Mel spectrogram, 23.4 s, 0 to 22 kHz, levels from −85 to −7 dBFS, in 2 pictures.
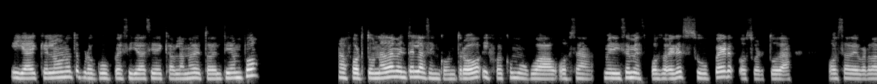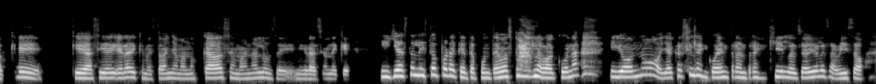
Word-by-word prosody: Y 220 -2 +1
ya, 200 0 +4
de 205 0 +1
que: 210 - -2
"No, 220 +2 +3
no 245 +1 +1
te 260 - -2
preocupes". 200 -2 -2
Y 200 - +1
yo, 195 - +3
así 195 +2 -1
de 195 -1 -1
que 190 - -6
hablándole 195 +3 0
todo 190 0 -1
el 190 0 -1
tiempo. 220 +9 +4 1.0
Afortunadamente, 220 +3 +3
las 235 -3 +3
encontró, 195 +2 +2
y 240 -2 0
fue 200 0 -5
como 215 -1 -2
wao. 185 -1 +1
O 195 -1 -3
sea, 185 0 -5
me 210 -1 0
dice 200 +2 +2
mi 220 -1 +4
esposo: 190 -1 -2
"Eres 210 +4 0
súper 230 +5 +1
o 190 - -4
suertuda". 180 -1 -3 0.4
O 195 0 -4
sea, 200 +2 -4
de 190 -1 0
verdad 185 0 -2
que 225 -5 -1 0.4
que 210 -2 +4
así 200 +2 0
era 215 +1 +1
de 230 -1 0
que 210 -1 -13
me 190 - -7
estaban 195 +3 -5
llamando 190 -1 -8
cada 215 +1 +2
semana 200 -1 -7
los 215 -4 -5
de 180 -2 -7
migración, 185 0 -5
de 185 -1 -7
que: - - -4 0.4
"Y, 255 -2 +1
¿ya 280 +1 +7
está 280 +5 0
listo 320 0 +2
para 300 -3 +3
que 235 -2 +1
te 220 - -1
apuntemos 220 +5 +1
para 300 -3 +4
la 280 -2 +5
vacuna?". 230 +7 +1 0.4
Y 250 -1 -1
yo: 250 0 +5
"No. 310 0 -1
Ya 215 +1 -1
casi 285 +5 -2
la 320 - +2
encuentran. 235 -2 -1
Tranquilos, 230 0 -2
ya 225 -1 0
yo 250 +2 +3
les 260 -1 -2
aviso". 200 -2 -1
210 Hz, 200 wpm, -23 LUFS, 195-235 Hz, 1.0 s, ya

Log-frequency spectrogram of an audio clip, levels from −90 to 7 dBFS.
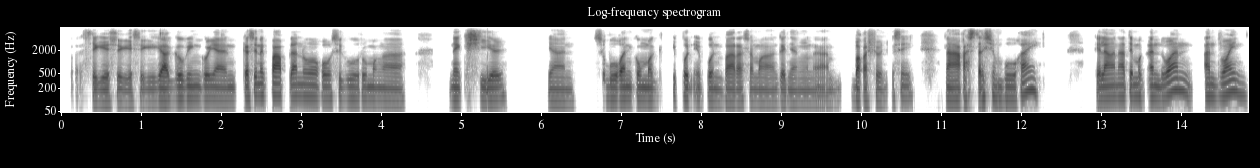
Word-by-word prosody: Oh, - - -21
sige, 95 -1 0
sige, 95 -3 0
sige, 100 +1 -5
gagawin 115 +3 +2
ko 115 - 0
'yan. 110 -1 0
Kasi 115 +3 +2
nagpaplano 125 -1 +3
ako, 115 -1 -3
siguro 115 0 -5
mga 105 -3 -5 0.6
next 110 -1 +5
year, 110 +1 0 0.6
'yan. 95 -1 -6 0.2
Subukan 110 0 0
kong 110 -1 -1
mag-ipon-ipon 100 0 -4
para 95 0 +4
sa 100 - -6
mga 95 -1 -5
ganyang, 90 -1 -4
ah, - - -6 0.3
bakasyon - - +1
kasi 120 0 -5 0.4
nakaka-stress - - +5
'yung 115 -2 -7
buhay. 140 +11 -1 0.7
Kailangan 120 +1 +4
natin 125 0 0
mag-unwan 120 +9 +2 0.3
unwind. 135 +4 +1
110 Hz, 130 wpm, -26 LUFS, 100-120 Hz, 0.7 s, next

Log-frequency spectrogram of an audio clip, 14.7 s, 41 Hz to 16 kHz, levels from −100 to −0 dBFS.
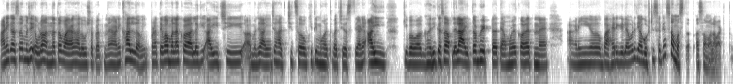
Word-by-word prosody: आणि 180 +6 0
कसं 235 +2 +1
म्हणजे 240 +1 0
एवढं 200 +2 +1
अन्न 200 -3 +1
तर 220 - +2
वाया 180 -2 +4
घालवू 180 -2 0
शकत 170 -2 -7
नाही 175 +1 -4
आणि 175 +2 -2
खाल्लं 215 -6 +3
मी 160 +3 -8
पण 195 0 -3
तेव्हा 205 +2 +4
मला 205 0 +3
कळालं, 195 -2 +4
की 210 - -7
आईची 190 +2 -2 0.2
म्हणजे 170 +2 -3
आईच्या 170 +2 -2
हातची 185 +1 -5
चव 185 -1 0
किती 205 +1 -5
महत्त्वाची 170 -2 -3
असते 170 +2 -5
आणि 175 +3 0
आई, 190 -1 +4 0.4
की 195 - -6
बाबा, 175 -1 +2
घरी 180 +2 0
कसं 215 0 +3
आपल्याला 200 +1 +6
आयत 190 0 +5
भेटतं, 215 -2 +3
त्यामुळे 175 +2 0
कळत 190 0 +2
नाही 165 -2 -1 0.6
आणि 180 +2 -3
अ, 185 0 0
बाहेर 180 +1 0
गेल्यावर 195 +5 -2
या 220 - +2
गोष्टी 185 +2 -2
सगळ्या 230 +7 -5
समजतात, - - +1
असं - - -7
मला - - -7
वाटतं. 260 - -13
190 Hz, 200 wpm, -23 LUFS, 175-205 Hz, 0.6 s, आपल्याला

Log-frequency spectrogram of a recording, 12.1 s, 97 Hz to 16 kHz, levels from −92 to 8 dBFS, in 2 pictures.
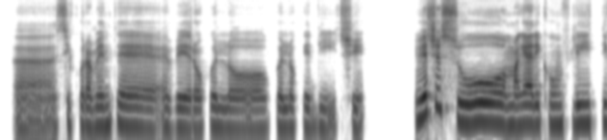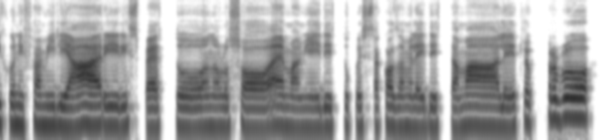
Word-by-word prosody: ehm, 75 - -6
sicuramente 165 -1 -3
è 155 -1 -7
vero 150 -1 -2
quello 150 -1 -5
quello 155 -1 -5
che 155 0 -9
dici. 155 -1 -8 0.5
Invece 250 +9 +5
su 220 -12 +3 0.4
magari 175 +1 +2
conflitti 180 +1 -5
con 180 -1 -4
i 170 - -3
familiari 170 0 +5
rispetto, 160 -1 -3
non 160 0 -5
lo 160 - -5
so, 155 -1 +1
"eh 170 - +4
ma 160 -1 -3
mi 155 0 -7
hai 155 - -4
detto 160 +1 -8
questa 160 -1 -8
cosa, 160 -1 -3
me 160 - -6
l'hai 155 0 -3
detta 155 0 -6
male", 165 -1 +3
cioè 190 +3 -7
proprio 225 -1 +4
165 Hz, 160 wpm, -20 LUFS, 155-175 Hz, 0.5 s, Invece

